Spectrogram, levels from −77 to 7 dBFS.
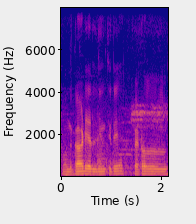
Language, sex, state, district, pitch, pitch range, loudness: Kannada, male, Karnataka, Bellary, 120 Hz, 115-125 Hz, -20 LUFS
